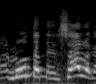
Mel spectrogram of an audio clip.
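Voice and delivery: high, hurried call to climb aboard; acted rescuer calling out; urgent rescue call. Speedboat crew calls to the drowning man, urgently.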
